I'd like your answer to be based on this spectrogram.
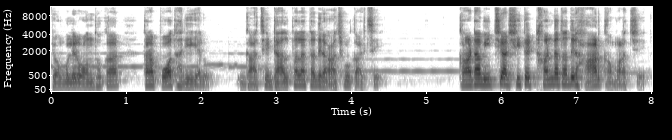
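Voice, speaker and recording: A man's voice: a little high, brisk, gravelly, a little mellow, soft background music. A man narrating a scripted moral fairy tale as a storyteller.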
